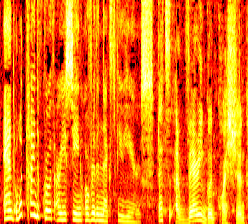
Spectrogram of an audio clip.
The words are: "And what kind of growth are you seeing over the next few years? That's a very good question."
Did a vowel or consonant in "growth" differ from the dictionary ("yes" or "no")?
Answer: no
